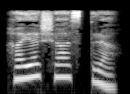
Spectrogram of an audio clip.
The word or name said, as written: ಹಯಶಾಸ್ತ್ರ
